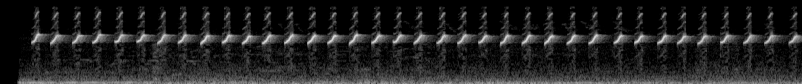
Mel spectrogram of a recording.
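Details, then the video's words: Prenjak lumut, a tailorbird, singing a lively varied song as a training recording: a steady series of short, sharp, rising chirps, about two per second, continuing evenly for eight seconds over a faint low hum. "prenjak lumut gacor variasi"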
